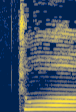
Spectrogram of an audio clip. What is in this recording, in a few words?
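"zhuo1", Mandarin Chinese pinyin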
